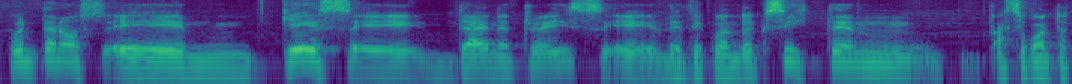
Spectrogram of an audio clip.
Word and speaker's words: Dynatrace: Es Dynatrace. – Dynatrace.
